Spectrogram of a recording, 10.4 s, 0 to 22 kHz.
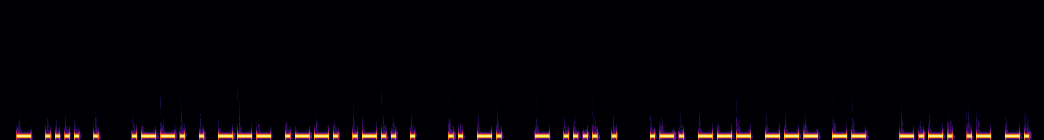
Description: Morse code, heard as a keyed tone, about 25 wpm, 700 Hz. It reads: THE PEOPLE IN THE ROOM CAN
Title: Sentences from Top 1000 Words - Review Part 6 - 25wpm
